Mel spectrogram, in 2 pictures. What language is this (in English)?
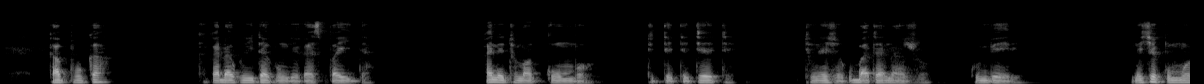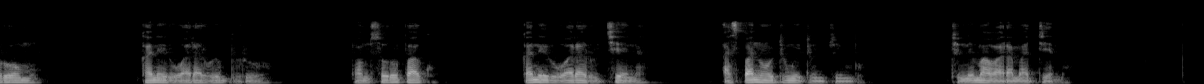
Shona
